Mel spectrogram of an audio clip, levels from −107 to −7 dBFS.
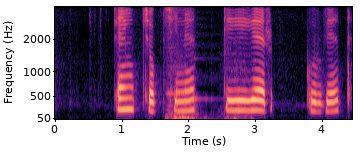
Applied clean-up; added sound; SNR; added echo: neural mask model RNNoise.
